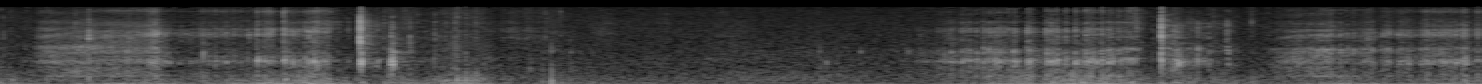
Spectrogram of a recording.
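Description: A metal knife held in the right hand scrapes a solid, dry, green oval bar of soap, while the other hand, with long nails, holds the bar. Two stretches of crisp, dry, scratchy scraping are heard, separated by a quiet pause of about two seconds in the middle. A low, dull rumble runs under the bright, rasping texture.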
